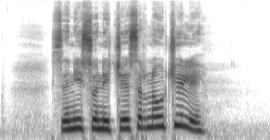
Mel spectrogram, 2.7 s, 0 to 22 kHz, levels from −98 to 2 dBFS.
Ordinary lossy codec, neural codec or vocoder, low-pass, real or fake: none; none; none; real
